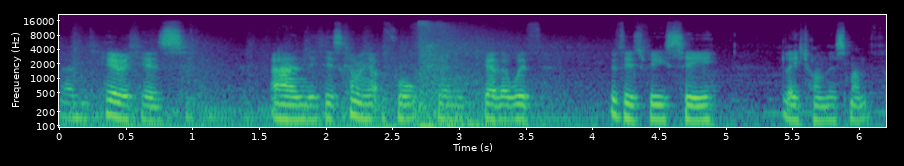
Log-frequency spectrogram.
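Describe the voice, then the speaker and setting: Over music in the background, the speech moves at a fairly quick pace yet breaks into long, frequent pauses. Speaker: auction house specialist. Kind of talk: interview answer. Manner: hesitant, conversational.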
